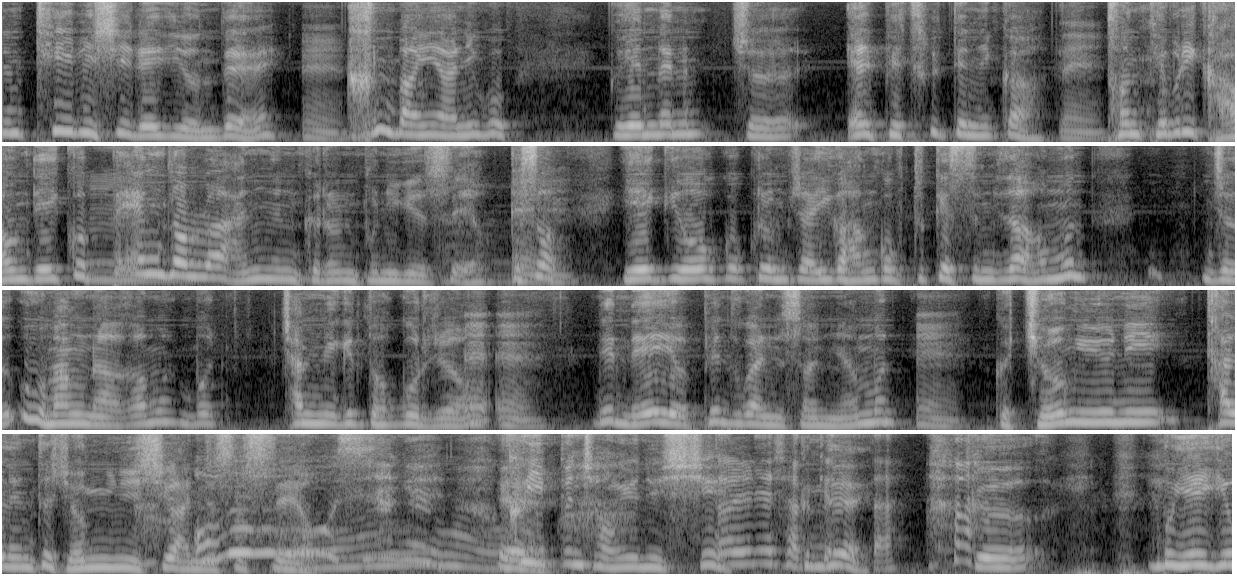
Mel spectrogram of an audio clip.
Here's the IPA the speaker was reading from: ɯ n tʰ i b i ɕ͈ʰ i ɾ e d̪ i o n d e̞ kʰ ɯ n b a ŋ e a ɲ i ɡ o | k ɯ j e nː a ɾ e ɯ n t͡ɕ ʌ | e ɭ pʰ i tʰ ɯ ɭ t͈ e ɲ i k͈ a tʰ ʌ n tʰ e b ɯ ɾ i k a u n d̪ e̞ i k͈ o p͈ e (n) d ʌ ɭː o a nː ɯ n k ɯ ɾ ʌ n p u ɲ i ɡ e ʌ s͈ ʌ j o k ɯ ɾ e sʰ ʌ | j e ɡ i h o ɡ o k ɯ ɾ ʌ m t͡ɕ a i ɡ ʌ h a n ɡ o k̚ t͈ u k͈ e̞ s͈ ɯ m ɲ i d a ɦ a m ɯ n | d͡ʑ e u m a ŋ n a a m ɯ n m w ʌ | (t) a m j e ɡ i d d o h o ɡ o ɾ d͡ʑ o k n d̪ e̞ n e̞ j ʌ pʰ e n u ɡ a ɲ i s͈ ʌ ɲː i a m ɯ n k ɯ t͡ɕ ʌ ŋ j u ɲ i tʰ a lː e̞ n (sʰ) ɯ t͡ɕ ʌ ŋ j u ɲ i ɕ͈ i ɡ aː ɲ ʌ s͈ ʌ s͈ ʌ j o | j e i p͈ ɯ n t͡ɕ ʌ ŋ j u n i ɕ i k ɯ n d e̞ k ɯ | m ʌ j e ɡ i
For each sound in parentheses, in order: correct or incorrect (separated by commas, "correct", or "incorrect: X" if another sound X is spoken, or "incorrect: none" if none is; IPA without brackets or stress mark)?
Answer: incorrect: ŋ, incorrect: t͡ɕ, incorrect: tʰ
